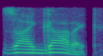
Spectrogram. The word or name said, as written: zygotic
